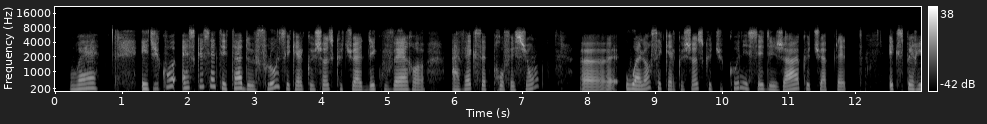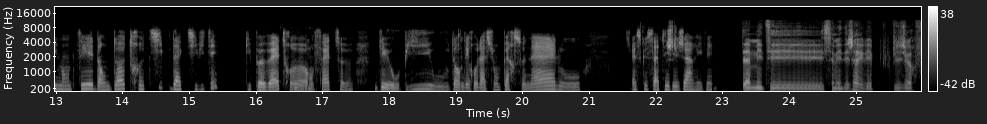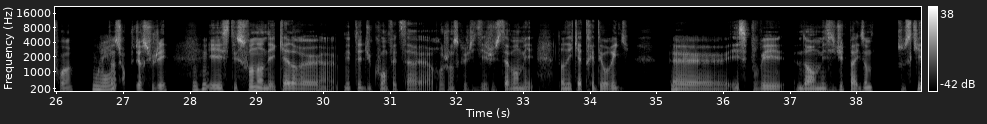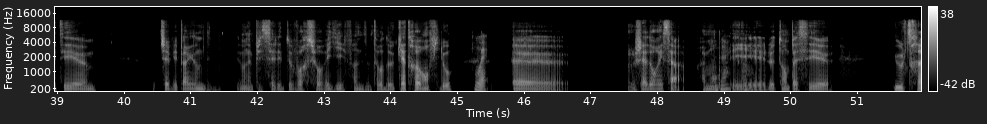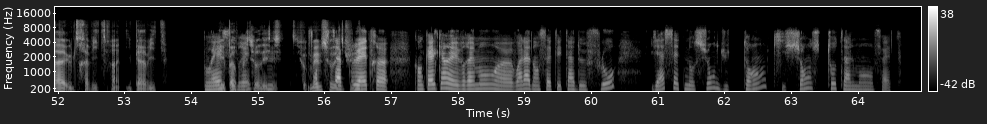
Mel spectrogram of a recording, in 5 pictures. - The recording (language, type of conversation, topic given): French, podcast, Qu’est-ce qui te met dans un état de création intense ?
- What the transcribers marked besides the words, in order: tapping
